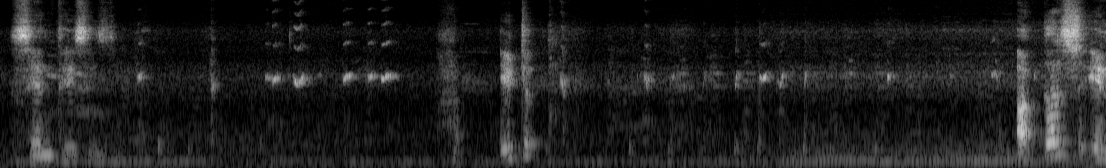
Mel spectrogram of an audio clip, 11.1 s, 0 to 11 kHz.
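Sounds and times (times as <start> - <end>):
marker squeaking on whiteboard: 0.1 - 4.2, 5.1 - 11.0.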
